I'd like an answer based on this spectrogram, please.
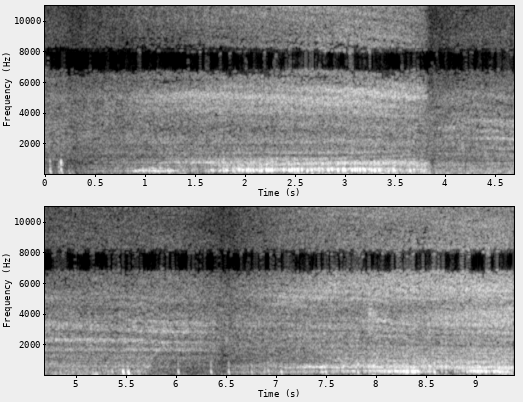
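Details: Spectacled cobra hissing: long breathy bursts of broadband rushing noise lasting a few seconds each, with brief breaks between exhalations, over steady background hiss and a faint high electronic tone.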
